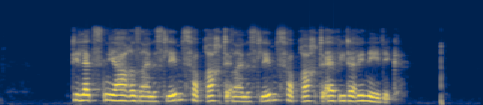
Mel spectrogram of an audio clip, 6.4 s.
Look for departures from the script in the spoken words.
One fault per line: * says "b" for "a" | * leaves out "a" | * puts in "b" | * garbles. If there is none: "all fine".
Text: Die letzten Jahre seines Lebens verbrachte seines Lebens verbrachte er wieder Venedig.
all fine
